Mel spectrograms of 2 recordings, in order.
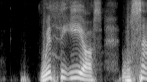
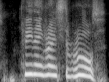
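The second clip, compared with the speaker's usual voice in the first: mocking high voice; 13 semitones higher, 3 dB louder, faster than usual. Rhetorical question, repeated mocking.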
